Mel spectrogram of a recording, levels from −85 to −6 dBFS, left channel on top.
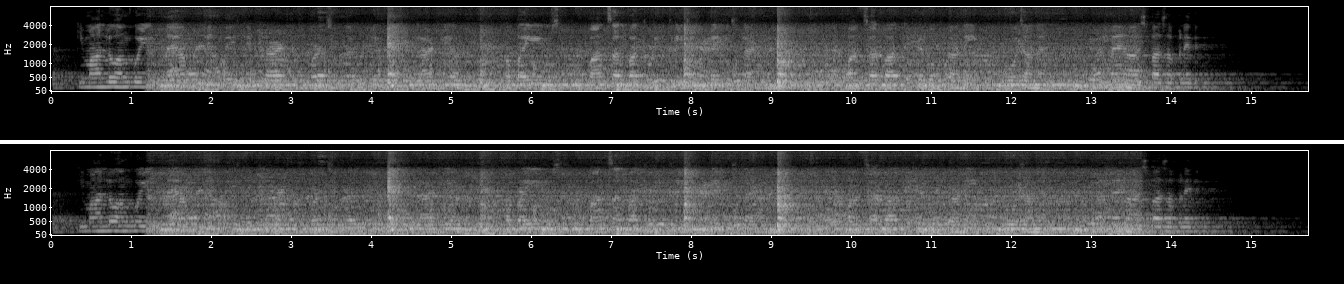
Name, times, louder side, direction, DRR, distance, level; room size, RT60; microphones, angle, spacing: voice 1, 0.3-5.2 5.6-9.1 9.7-12.6 13.0-14.3, left 2 dB, 50° left, 5 dB, 1.0 m, -39 dB
sound 1, 1.2-13.6, equal, 5° left, 1.2 m, -33 dB
25.0 x 18.0 x 2.8 m, 2.3 s
head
